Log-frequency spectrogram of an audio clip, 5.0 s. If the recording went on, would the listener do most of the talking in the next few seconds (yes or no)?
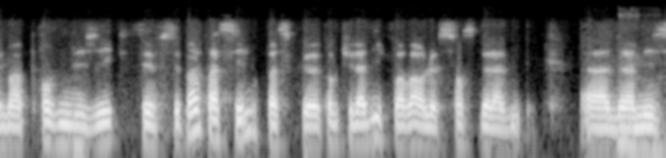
no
